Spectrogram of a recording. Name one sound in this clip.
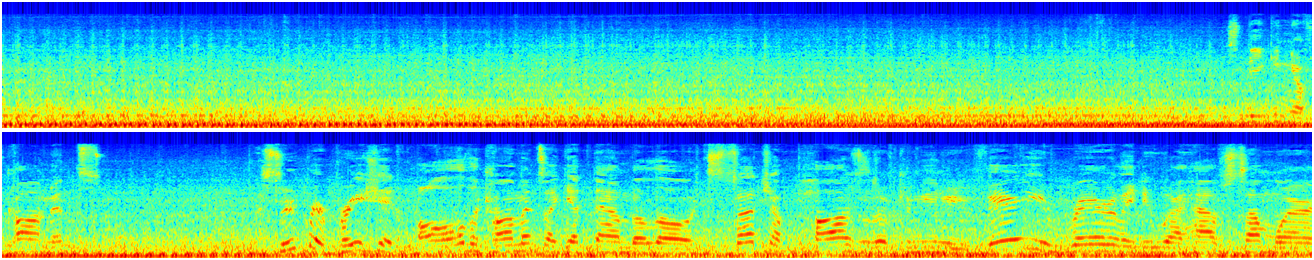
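A truck engine rumbles low and steady from inside the cab.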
